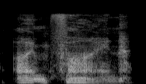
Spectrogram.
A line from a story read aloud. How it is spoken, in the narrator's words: croaked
